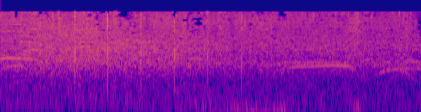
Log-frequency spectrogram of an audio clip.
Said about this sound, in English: The child is clapping.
